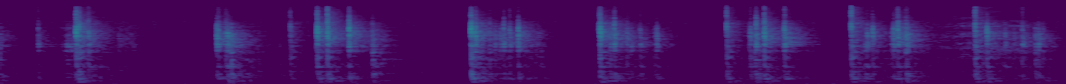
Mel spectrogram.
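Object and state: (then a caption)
Bamboo bowl tapped with fingernails. A large, hollow bamboo wooden bowl turned upside down is tapped with long red nails. The result is quick, irregular clusters of bright, dry clicks with a hollow knock beneath them. Each tap dies away almost at once.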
